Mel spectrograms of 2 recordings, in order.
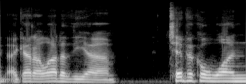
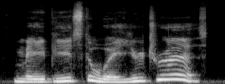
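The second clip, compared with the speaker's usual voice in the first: cartoon-character voice, pitch swooping around; 4 dB louder than usual. Quoting a cartoon line to another speaker: Patrick Star voice. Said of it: "That sounds like Patrick".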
